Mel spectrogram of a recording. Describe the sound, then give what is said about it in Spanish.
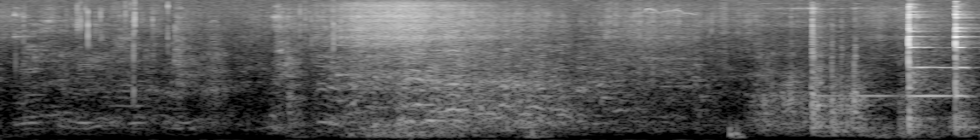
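A drinking glass tips over on a surface, with a few bright clinks clustered near the end over ongoing talk and chatter. “Eso se cae porque hay unas rajas, ¿veis? Se ha caído dos veces y el vaso está, ¿no?”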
